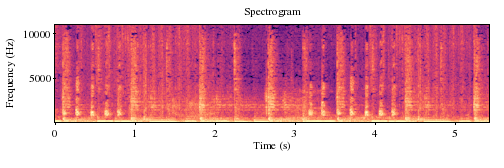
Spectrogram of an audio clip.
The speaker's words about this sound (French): Voici donc la chanson de la grippe du poulet, une production Planète Arthur.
